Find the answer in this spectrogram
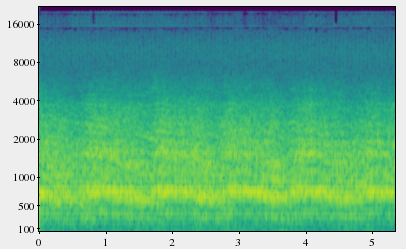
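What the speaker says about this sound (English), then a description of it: "Excites the crowd indeed." A boxing crowd cheers and roars steadily at a 1986 professional bout in Manchester, Barry Michael versus Najib Daho, a loud, dense wash of voices swelling in waves throughout with no clear commentary.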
